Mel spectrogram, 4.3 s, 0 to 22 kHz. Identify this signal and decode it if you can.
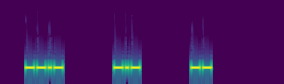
Morse code, heard as a keyed tone, about 28 wpm, spaced as for 10 wpm, 700 Hz. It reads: QKM
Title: USA Call Signs - 6x Character Spacing - 28wpm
